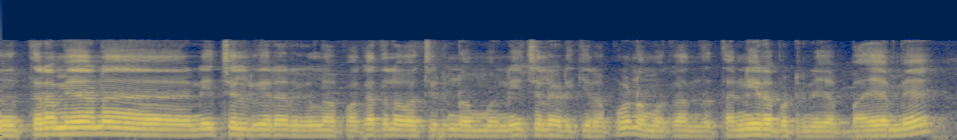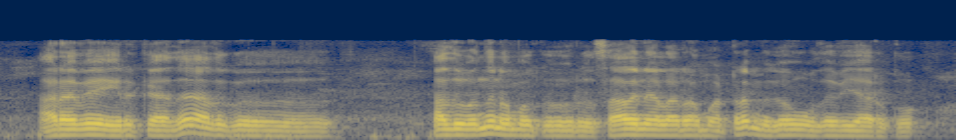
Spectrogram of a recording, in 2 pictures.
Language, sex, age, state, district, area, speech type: Tamil, male, 60+, Tamil Nadu, Tiruchirappalli, urban, spontaneous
